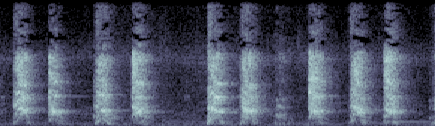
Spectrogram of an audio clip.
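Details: Shih Tzu puppy barking while playing: ten sharp, high-pitched yappy barks in quick clusters of two to four, each short and bright, with brief pauses between groups.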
